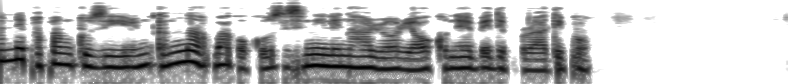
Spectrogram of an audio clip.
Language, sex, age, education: Igbo, male, 15-29, secondary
